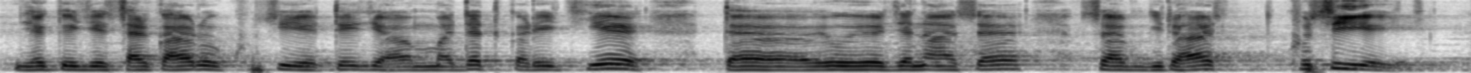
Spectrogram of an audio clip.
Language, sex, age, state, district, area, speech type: Maithili, male, 60+, Bihar, Darbhanga, rural, spontaneous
